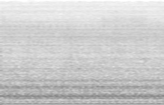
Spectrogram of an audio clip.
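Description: WAECO truck parking air conditioner running with its compressor on and cooling, giving a steady hum with a constant low tone, its fans set one step higher.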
